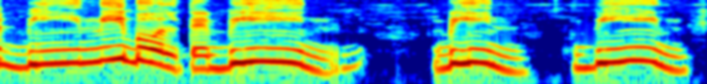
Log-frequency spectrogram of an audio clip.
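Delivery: "बीन" with a long EE; wrong pronunciation. Shown as a demonstration. Teacher shows how learners read it, "बीन" mispronounced with long ee. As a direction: stretch "बीन" slowly as beeen. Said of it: "It's not bean".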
